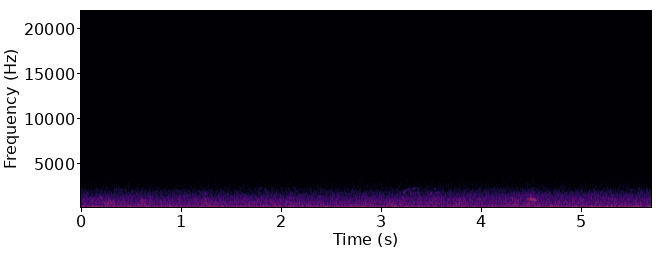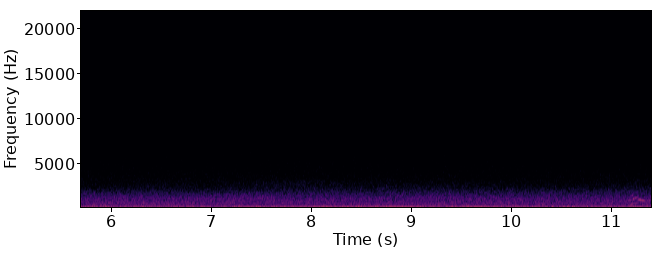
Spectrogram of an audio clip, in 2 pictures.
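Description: Low, steady rumble of a distant aircraft, growing stronger in the low end over the second half as it draws nearer. A few faint short chirps sound over it.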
